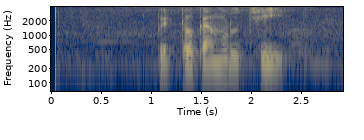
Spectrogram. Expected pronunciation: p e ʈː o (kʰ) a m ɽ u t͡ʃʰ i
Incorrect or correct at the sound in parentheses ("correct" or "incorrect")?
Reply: incorrect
